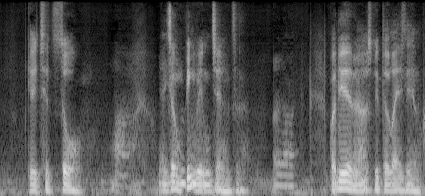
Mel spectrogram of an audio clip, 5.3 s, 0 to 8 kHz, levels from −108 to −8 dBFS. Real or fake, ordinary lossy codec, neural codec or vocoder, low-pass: fake; none; codec, 16 kHz, 1 kbps, FreqCodec, larger model; none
